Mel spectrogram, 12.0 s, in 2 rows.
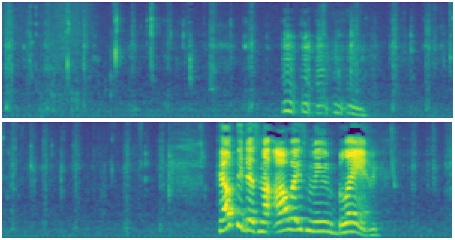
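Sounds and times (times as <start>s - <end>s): person chewing crunchy food: 0.0s - 8.8s, 11.1s - 12.0s
person humming: 3.7s - 4.9s.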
